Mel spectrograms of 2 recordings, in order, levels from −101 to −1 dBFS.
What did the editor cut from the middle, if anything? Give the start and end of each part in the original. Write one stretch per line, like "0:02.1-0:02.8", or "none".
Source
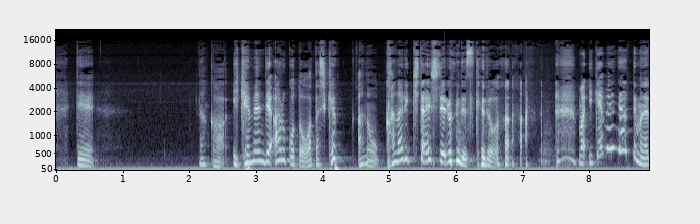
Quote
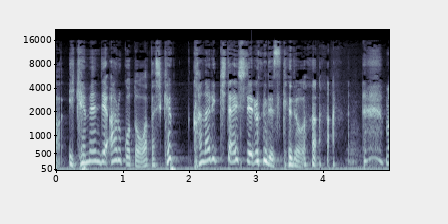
0:04.5-0:04.9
